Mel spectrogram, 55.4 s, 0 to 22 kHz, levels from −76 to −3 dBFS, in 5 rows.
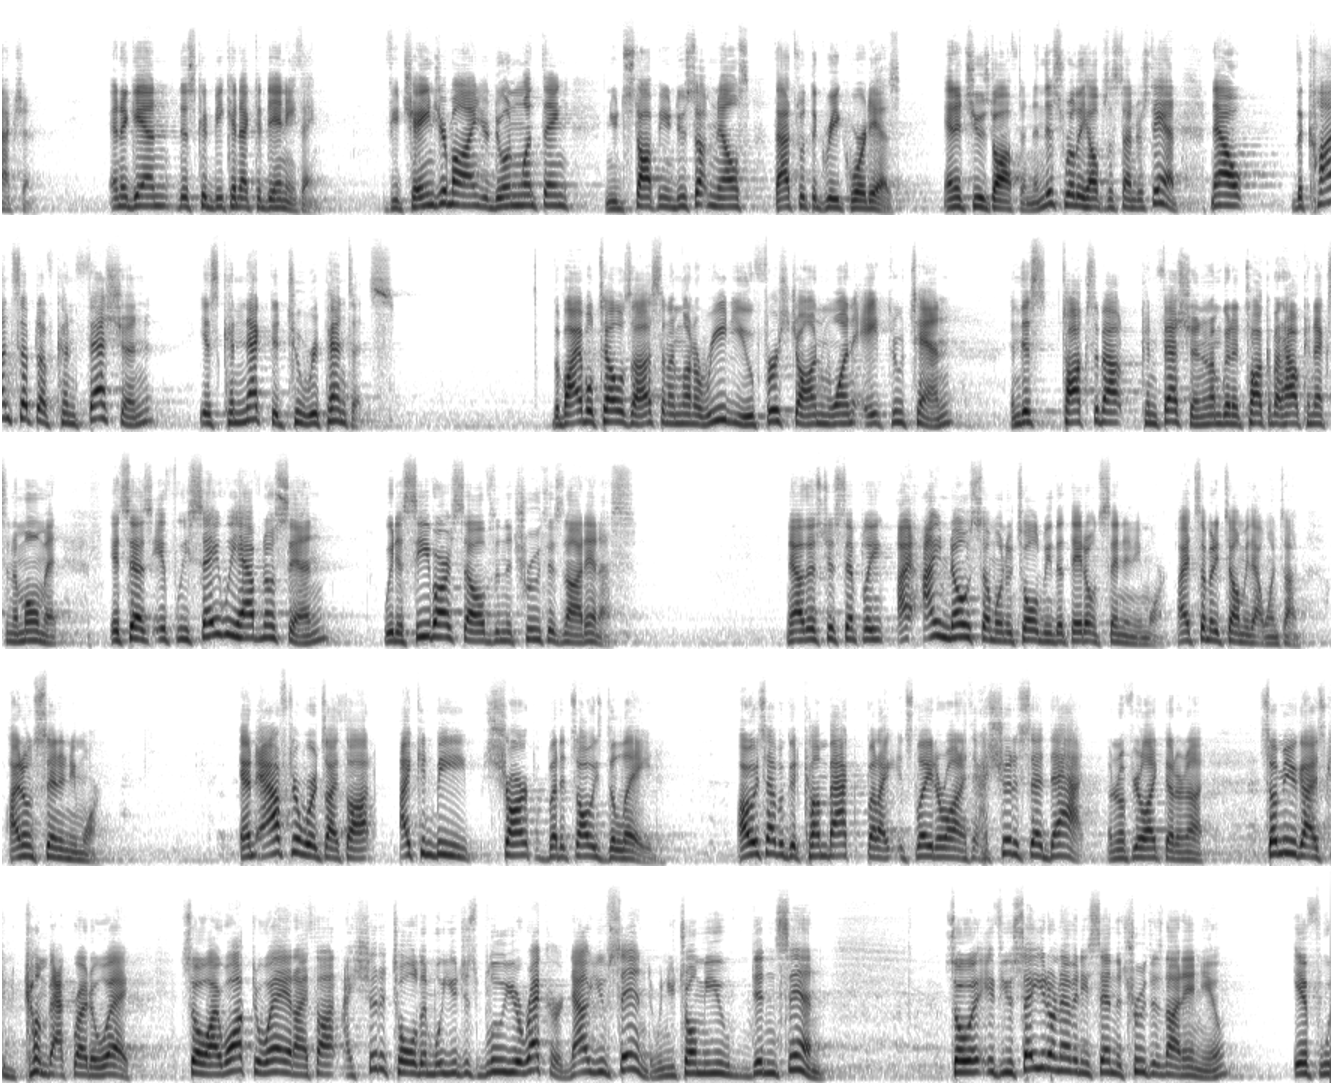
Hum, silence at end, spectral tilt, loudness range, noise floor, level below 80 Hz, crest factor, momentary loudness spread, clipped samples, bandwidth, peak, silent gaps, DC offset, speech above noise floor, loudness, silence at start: none; 0 s; -5 dB/octave; 3 LU; -60 dBFS; -66 dBFS; 18 dB; 10 LU; under 0.1%; 14.5 kHz; 0 dBFS; none; under 0.1%; 41 dB; -19 LUFS; 0 s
